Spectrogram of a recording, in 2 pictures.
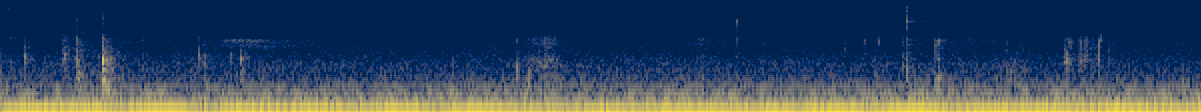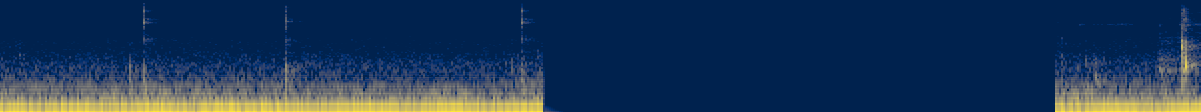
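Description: Typing on a computer keyboard while deleting Java code: quiet, close key clicks and taps run steadily over a low hum, then stop in a brief silence before resuming.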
